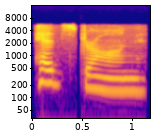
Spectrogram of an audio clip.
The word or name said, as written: headstrong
